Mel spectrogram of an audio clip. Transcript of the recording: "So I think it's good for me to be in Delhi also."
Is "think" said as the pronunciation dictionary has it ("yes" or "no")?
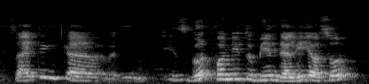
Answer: no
